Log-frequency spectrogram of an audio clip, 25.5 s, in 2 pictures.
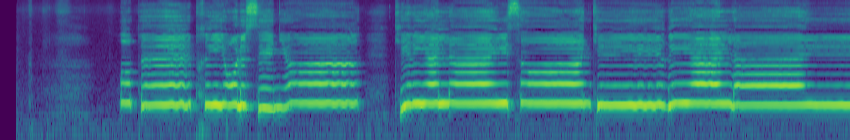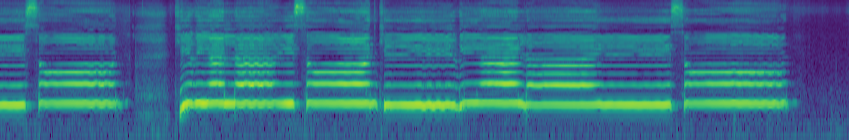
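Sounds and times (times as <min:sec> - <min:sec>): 
intercession prayer: 0:01.8 - 0:24.8.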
